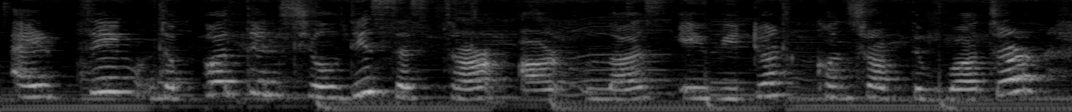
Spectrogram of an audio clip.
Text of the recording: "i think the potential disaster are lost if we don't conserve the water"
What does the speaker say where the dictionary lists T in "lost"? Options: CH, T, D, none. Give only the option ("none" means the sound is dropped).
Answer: none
